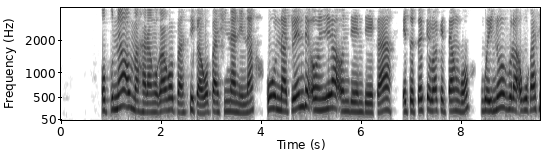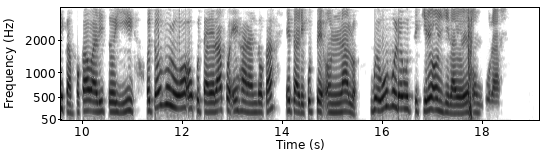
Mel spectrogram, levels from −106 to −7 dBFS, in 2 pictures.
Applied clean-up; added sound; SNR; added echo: none; none; none; none.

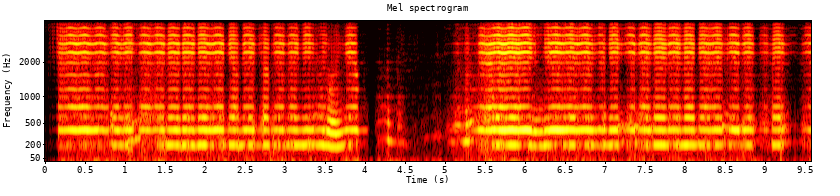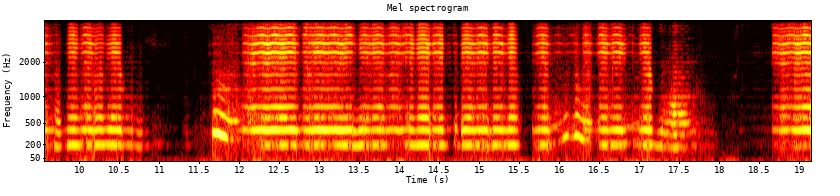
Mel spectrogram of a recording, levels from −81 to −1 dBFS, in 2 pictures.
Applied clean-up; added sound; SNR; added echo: neural separator model SepFormer WHAMR!.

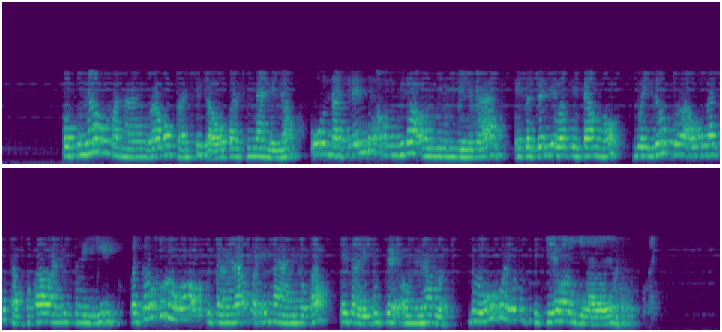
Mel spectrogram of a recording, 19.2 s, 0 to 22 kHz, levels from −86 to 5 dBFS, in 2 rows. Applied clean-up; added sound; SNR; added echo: neural mask model DeepFilterNet 3.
